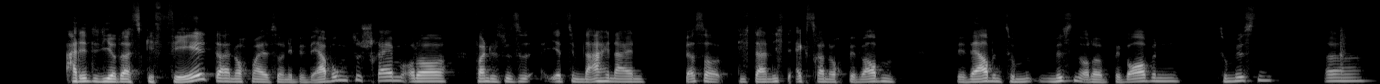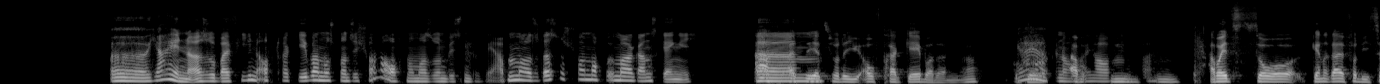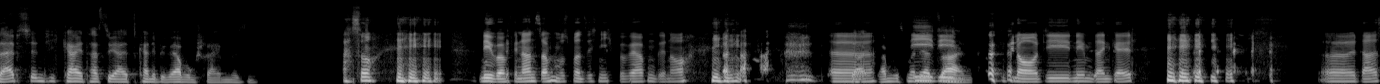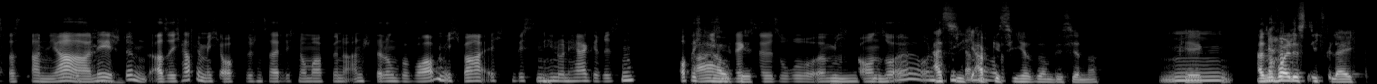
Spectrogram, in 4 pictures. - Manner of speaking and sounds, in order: tapping; chuckle; laugh; chuckle; giggle; laugh; chuckle
- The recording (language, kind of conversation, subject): German, podcast, Welche Fähigkeiten haben dir beim Wechsel geholfen?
